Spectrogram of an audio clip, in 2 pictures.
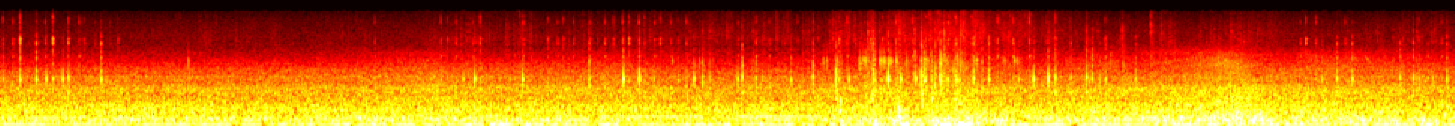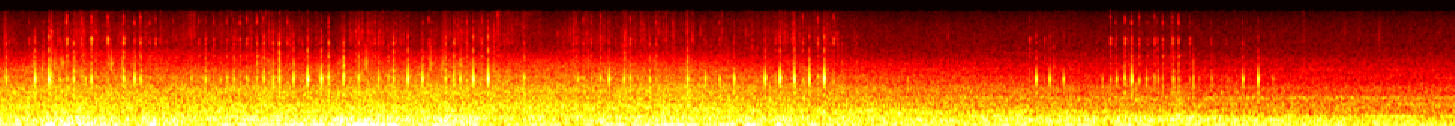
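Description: Car driving along a road, heard from on board: a steady engine and tyre rumble with many light rattling clicks. It grows quieter over the last few seconds.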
